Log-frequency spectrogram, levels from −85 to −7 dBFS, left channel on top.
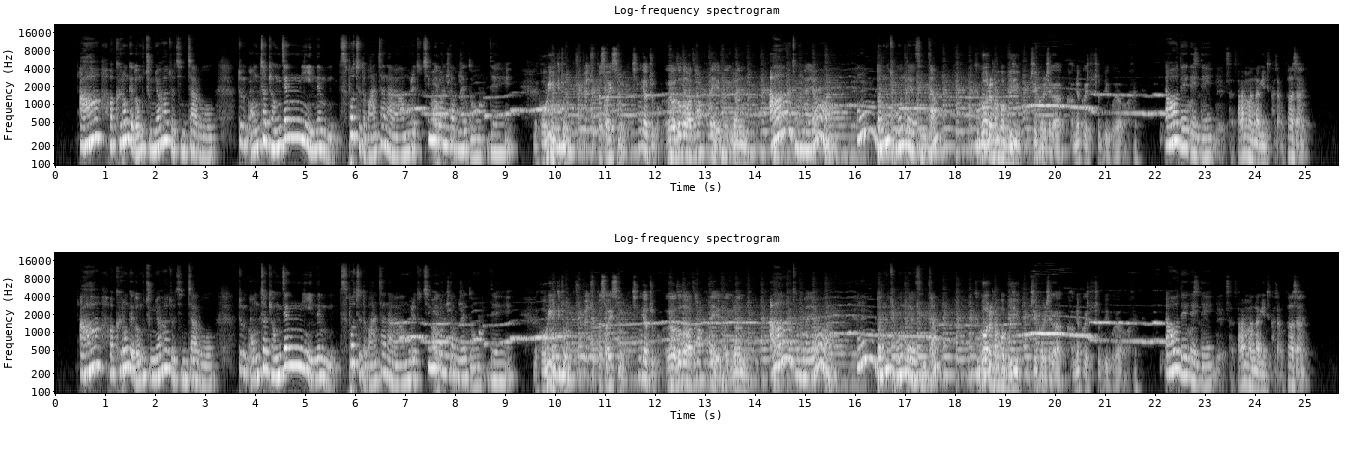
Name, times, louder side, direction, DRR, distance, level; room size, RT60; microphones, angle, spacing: voice 1, 0.5-9.1 9.9-10.2 14.3-15.6 16.0-17.7 18.0-18.1 18.4-19.0 22.2-23.1, left 1 dB, 85° left, 0 dB, 1.0 m, -22 dB
sound 1, 6.7-22.4, right 4 dB, 70° right, 0.5 m, -31 dB
voice 2, 7.5-8.3 9.6-13.9 14.3-14.7 15.0-15.3 15.9-16.2 18.2-21.6 22.6-22.8 23.2-25.0, equal, 5° left, 1 dB, 0.5 m, -26 dB
sound 2, 9.8-16.2 16.4-20.4, equal, 20° left, 1.0 m, -30 dB
2.6 x 2.0 x 2.4 m, 0.31 s
head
